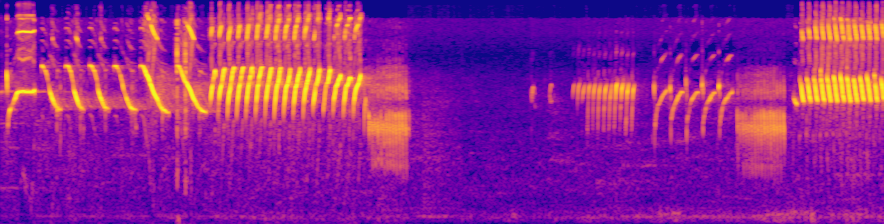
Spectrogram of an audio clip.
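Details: Canary song of varied tours: swooping descending whistles, a long rapid high trill, a low rolling buzz, a quiet gap, then further slurred notes, another buzzy roll and a fast trill.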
